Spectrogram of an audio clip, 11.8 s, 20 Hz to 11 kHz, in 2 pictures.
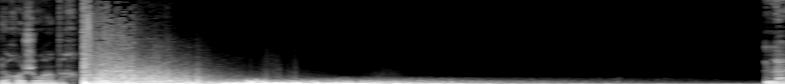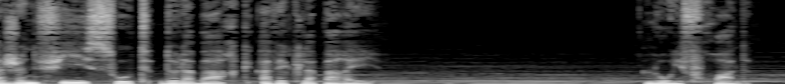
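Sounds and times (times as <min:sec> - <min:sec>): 
speech: 0:00.0 - 0:01.5, 0:05.7 - 0:08.8, 0:10.7 - 0:11.6
bomb explosion: 0:00.6 - 0:05.8.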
